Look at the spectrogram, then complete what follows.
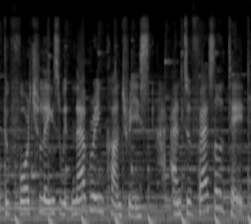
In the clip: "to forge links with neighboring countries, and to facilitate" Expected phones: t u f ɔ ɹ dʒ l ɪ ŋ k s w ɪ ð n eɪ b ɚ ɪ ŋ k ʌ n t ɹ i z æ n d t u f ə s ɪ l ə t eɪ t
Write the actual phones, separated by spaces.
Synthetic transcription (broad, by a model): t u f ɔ ɹ tʃ l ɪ ŋ s w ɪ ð n eɪ b ɚ ɪ ŋ k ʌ n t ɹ i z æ n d t u f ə s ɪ l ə t eɪ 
